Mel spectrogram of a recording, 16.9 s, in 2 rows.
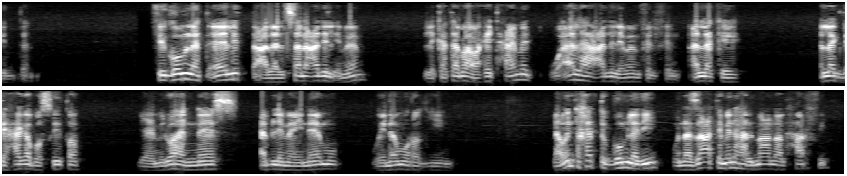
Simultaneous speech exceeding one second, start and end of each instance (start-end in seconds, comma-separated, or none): none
